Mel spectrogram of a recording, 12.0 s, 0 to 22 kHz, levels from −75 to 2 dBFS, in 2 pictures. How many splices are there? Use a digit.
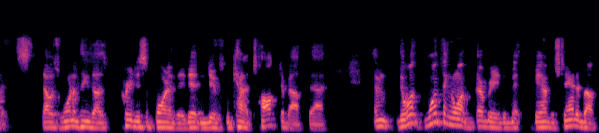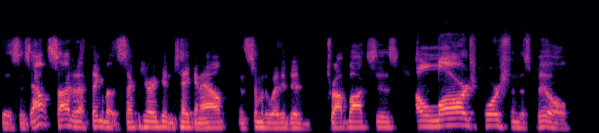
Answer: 1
